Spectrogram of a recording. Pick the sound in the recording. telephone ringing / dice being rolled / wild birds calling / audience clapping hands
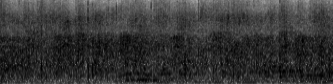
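audience clapping hands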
